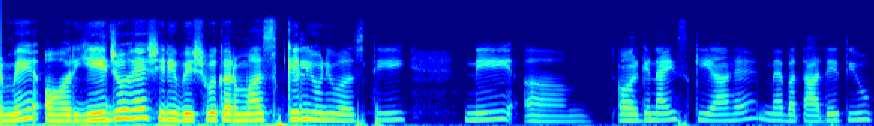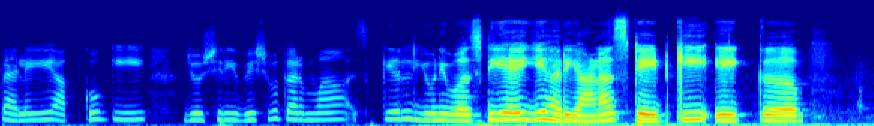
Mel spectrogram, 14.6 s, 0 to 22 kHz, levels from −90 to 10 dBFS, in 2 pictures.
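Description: A level change applied in unsmoothed 2 dB steps, around fifteen a second, causes zipper noise from 2.36 to 3.2 s as the sound drops by roughly 20 dB, and again from 10.48 to 11.28 s as it rises back. Each step clicks, giving a rapid ticking over the fade.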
